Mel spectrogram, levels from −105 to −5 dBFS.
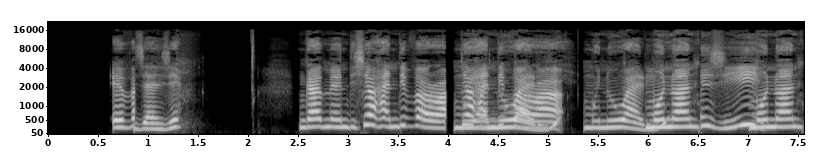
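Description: At 0.85 s and again at 3.96 s, just after "ndishi ohandi", compressed frames are skipped: roughly 300 ms of speech, about ten frames of what fits a 26.1 ms frame length, never plays. Overlapping frames smear each join into a short blip, not a click.

From 4.13 s to the end, a doubled audio track appears: a full-band copy of the speech at about the same level, trailing by roughly one and a half seconds, dry and switching on abruptly. A second, slower capture path is the likely cause.

Further frame skips at 5.50 s (roughly 200 ms) and 6.52 s (roughly 300 ms) give the same smeared jumps.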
